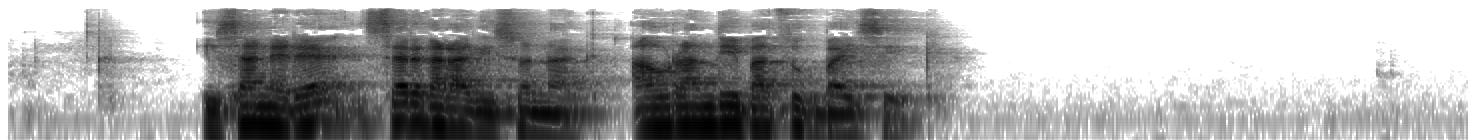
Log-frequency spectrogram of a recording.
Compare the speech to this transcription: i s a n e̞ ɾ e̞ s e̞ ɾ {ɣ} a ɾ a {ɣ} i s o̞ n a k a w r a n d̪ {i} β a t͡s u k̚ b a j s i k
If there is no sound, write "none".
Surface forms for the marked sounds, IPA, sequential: ɣ, ɣ, i

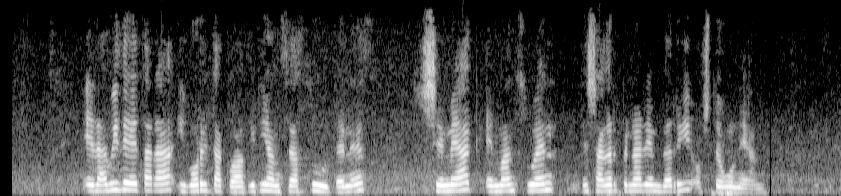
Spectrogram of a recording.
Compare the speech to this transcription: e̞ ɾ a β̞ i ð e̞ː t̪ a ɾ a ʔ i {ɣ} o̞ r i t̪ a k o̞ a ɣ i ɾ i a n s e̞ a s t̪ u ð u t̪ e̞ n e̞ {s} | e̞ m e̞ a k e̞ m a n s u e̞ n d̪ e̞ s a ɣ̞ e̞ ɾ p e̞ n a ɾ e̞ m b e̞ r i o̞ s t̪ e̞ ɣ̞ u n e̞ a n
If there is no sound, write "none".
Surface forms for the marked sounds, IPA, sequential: ɣ, sː

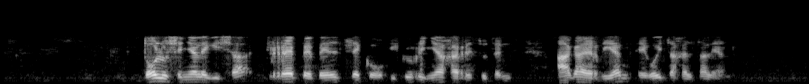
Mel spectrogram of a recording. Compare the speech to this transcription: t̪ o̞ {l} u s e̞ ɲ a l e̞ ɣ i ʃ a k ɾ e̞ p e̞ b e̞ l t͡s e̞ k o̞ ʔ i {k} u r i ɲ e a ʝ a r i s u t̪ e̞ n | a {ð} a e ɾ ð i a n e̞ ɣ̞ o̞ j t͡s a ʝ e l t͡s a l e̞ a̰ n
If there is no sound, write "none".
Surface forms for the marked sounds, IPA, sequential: l, k, ɣ

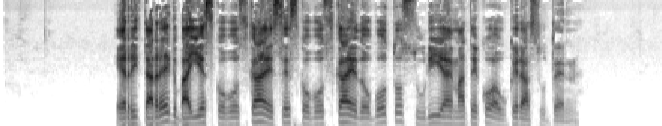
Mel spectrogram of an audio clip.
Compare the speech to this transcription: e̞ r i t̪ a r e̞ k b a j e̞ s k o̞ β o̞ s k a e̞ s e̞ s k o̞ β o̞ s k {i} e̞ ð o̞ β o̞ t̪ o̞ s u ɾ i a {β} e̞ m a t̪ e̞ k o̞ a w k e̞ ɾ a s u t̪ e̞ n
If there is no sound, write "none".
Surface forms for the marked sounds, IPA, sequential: a, none

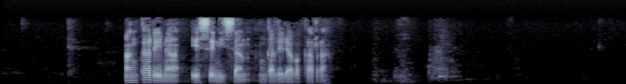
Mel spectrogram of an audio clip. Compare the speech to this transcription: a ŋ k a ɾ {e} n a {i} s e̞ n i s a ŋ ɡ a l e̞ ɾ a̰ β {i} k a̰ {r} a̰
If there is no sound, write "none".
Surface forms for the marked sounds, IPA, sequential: e, e, a, r

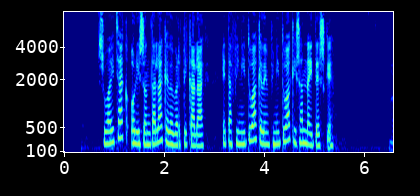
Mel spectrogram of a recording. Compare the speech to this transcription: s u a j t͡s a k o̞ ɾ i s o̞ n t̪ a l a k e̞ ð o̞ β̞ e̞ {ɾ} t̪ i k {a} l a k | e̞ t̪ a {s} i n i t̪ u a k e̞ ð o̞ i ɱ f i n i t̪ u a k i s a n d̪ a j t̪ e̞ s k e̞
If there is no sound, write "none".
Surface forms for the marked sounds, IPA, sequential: ɾ, a, f

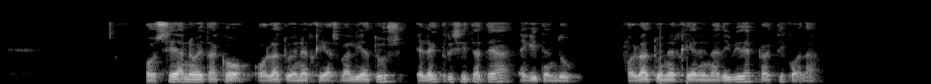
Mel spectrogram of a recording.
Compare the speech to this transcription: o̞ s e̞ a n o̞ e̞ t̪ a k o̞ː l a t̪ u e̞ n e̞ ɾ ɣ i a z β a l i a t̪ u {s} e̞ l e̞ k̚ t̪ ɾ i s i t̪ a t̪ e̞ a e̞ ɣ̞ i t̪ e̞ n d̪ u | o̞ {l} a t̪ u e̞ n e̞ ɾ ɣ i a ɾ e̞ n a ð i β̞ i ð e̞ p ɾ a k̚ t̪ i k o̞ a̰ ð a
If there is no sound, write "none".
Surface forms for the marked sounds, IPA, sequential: s, l

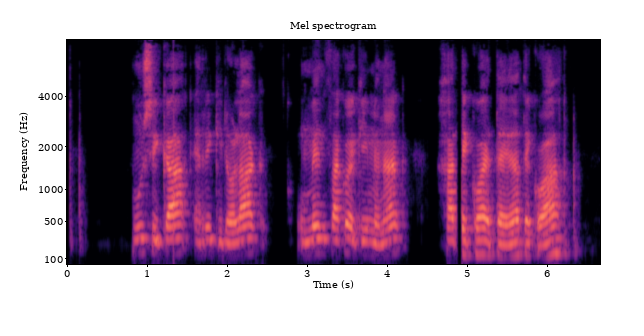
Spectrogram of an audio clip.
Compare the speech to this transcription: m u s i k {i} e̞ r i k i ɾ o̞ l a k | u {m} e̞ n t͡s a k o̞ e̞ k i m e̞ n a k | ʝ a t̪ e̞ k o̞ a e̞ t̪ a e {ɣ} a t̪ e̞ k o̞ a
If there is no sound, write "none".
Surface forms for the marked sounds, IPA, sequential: a, m, ð

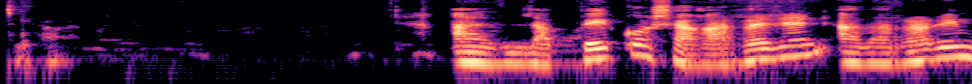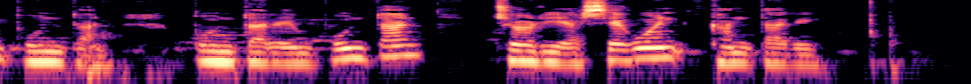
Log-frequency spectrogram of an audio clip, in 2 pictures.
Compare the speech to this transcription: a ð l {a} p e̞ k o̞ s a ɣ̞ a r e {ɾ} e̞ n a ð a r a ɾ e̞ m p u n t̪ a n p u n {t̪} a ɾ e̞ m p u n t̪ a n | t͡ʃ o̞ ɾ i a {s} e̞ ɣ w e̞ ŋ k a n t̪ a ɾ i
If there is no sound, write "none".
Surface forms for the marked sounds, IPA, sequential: a, ɾ, t̪, s

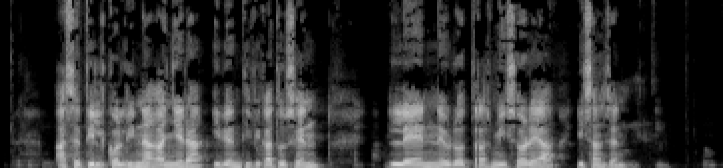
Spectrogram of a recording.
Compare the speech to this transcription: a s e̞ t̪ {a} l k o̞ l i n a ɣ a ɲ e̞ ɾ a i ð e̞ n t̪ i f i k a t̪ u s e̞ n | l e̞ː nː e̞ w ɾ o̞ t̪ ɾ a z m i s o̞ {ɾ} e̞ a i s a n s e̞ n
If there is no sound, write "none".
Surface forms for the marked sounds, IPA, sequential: i, ɾ

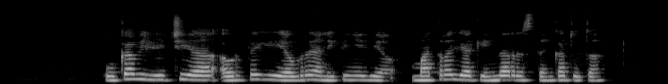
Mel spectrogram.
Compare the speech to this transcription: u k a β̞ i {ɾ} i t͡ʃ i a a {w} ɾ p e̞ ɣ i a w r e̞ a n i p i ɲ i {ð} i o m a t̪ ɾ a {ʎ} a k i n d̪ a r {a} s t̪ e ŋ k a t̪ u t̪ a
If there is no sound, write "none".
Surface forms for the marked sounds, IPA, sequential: ʎ, w, ð, ʎ, e

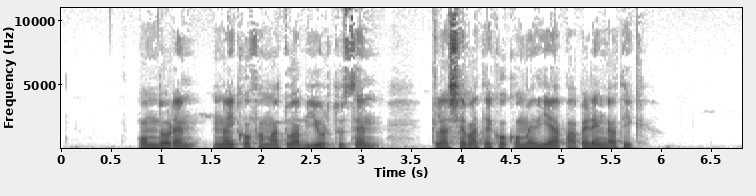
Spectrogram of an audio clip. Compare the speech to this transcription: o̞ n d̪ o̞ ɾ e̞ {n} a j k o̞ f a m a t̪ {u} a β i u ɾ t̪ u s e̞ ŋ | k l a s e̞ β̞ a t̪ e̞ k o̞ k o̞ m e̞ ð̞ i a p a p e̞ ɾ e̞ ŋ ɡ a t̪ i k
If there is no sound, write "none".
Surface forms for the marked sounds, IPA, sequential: nː, u

